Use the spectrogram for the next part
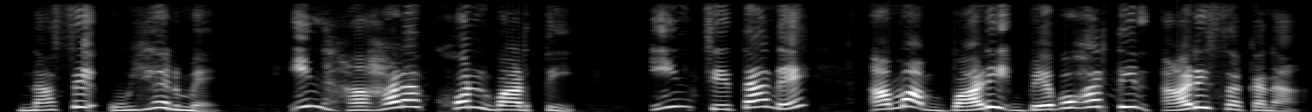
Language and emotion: Santali, angry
